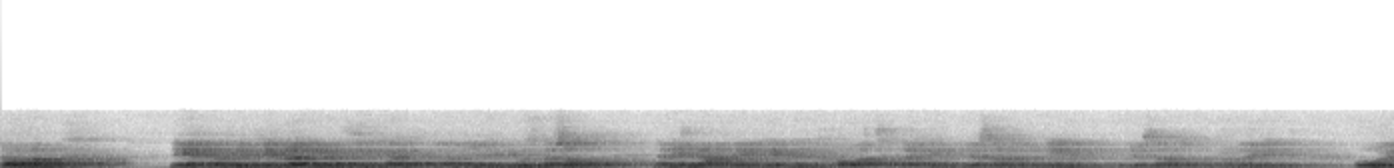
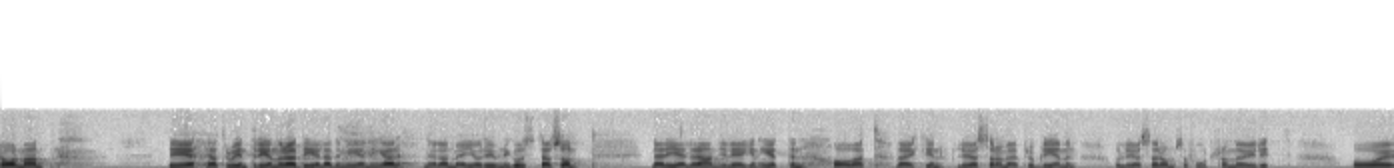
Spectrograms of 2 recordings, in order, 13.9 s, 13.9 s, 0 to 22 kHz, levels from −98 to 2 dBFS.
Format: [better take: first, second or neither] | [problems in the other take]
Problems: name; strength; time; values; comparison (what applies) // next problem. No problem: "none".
second | room echo; dies away in 2.2 s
